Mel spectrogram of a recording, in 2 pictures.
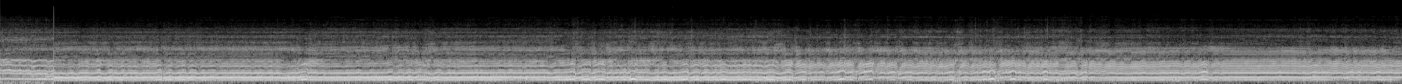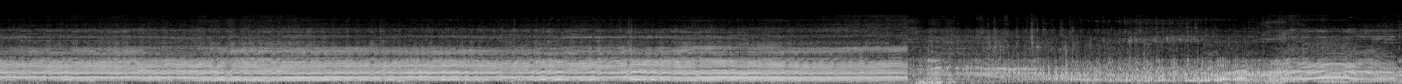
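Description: Small two-stroke dirt bike engine heard from on board, held at steady high revs under way. About three quarters of the way through the revs drop, then rise and fall again near the end.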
